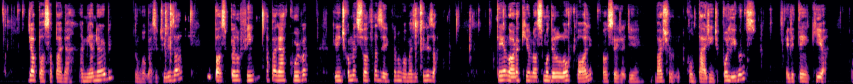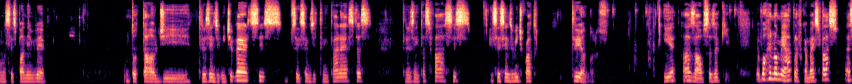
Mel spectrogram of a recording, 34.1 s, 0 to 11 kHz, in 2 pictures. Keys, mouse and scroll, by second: 0.3 click, 3.3 Delete, 4.3 click, 5.2-5.6 scroll up 1, 6.2-6.6 scroll down 1, 8.3 Delete, 8.9-9.3 scroll down 1, 9.5 alt+middle click, 10.0-11.6 alt+drag, 11.6 scroll up 1, 11.9-14.8 alt+drag, 15.4 alt+middle click, 29.2 click.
